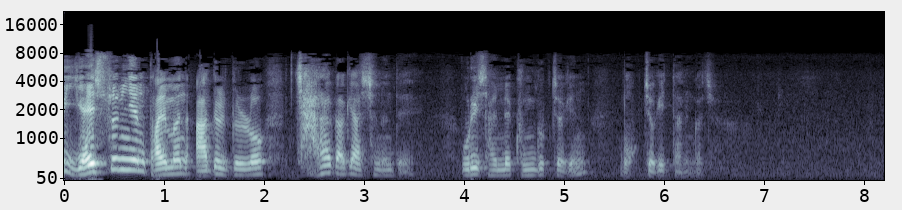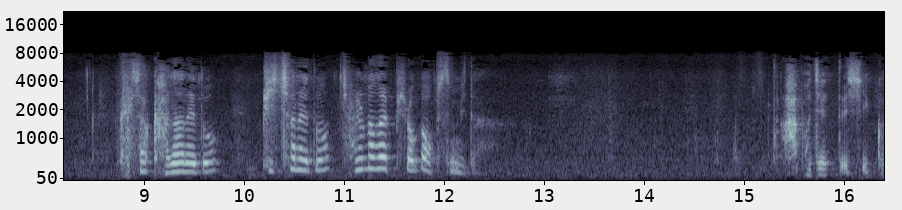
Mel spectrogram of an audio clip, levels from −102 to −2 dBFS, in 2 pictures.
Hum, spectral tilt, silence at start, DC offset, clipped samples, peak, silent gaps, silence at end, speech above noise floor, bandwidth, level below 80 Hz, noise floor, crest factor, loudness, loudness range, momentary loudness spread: none; -2.5 dB/octave; 0 s; under 0.1%; under 0.1%; -2 dBFS; none; 0 s; 38 dB; 8.4 kHz; -78 dBFS; -64 dBFS; 28 dB; -26 LUFS; 18 LU; 22 LU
